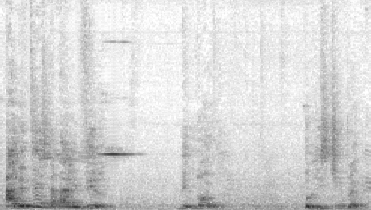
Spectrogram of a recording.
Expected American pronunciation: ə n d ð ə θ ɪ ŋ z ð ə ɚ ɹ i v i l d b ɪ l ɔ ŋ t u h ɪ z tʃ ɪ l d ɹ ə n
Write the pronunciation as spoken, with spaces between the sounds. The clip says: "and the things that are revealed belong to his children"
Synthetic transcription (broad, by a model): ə n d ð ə f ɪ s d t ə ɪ ɹ i v i l d b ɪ l ɔ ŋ t u h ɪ s tʃ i l d ɹ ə n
